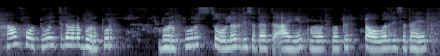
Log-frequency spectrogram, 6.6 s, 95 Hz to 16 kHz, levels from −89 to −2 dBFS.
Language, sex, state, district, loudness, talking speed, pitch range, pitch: Marathi, female, Maharashtra, Chandrapur, -25 LUFS, 120 wpm, 200-250 Hz, 215 Hz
